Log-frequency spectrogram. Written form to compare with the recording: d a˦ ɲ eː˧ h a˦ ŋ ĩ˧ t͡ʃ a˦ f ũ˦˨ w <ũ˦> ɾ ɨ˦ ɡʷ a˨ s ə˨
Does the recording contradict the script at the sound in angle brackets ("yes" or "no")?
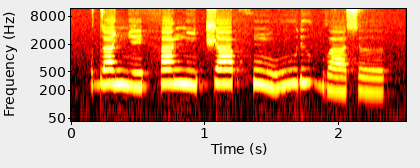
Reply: yes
